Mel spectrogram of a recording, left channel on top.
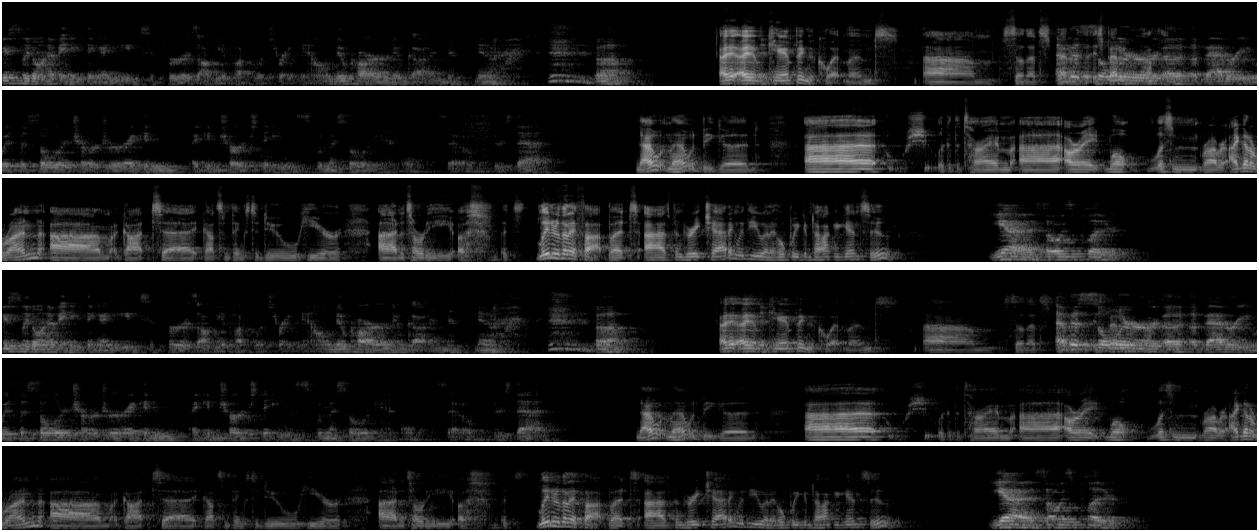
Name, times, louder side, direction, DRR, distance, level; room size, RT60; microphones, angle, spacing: voice 1, 0.0-5.2 5.5-6.3 7.5-7.7 10.5-18.0 35.0-36.2, right 1 dB, 50° right, 2.8 m, -40 dB
voice 2, 7.2-9.0 9.2-11.8 18.9-34.0, left 5 dB, 70° left, 0.6 m, -34 dB
15.0 x 7.5 x 7.3 m
head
